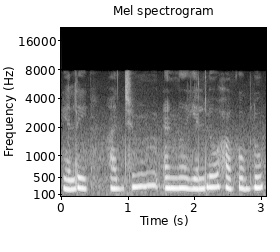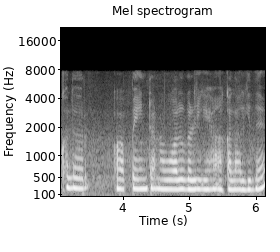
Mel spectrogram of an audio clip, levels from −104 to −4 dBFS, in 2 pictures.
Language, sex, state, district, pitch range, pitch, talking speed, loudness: Kannada, female, Karnataka, Bangalore, 220-245 Hz, 235 Hz, 125 wpm, -13 LUFS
